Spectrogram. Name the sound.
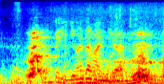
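small dog barking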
